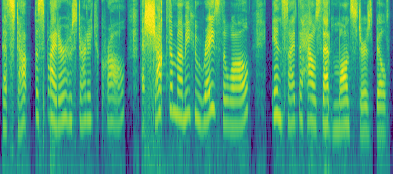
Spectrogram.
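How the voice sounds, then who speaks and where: Bright, clear woman reading a children's storybook. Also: on the high side, measured pace, no room sound. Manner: expressive, sing-song cumulative rhyme delivery with emphatic key words. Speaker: storybook reader. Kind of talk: animated children's read-aloud of a rhyming picture book.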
